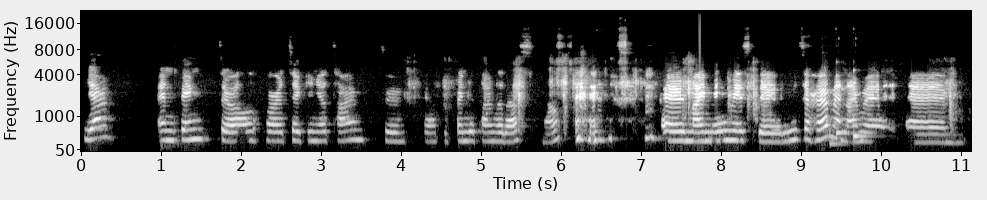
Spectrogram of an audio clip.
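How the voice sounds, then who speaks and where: A woman from Denmark whose first language is Danish, speaking English as a freelance journalist on a panel, hesitant and full of fillers, trailing off softly. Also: on the high side, steady tone, slow pace, dull audio, a little hiss or hum. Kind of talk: self-introduction on a panel. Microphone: video call.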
